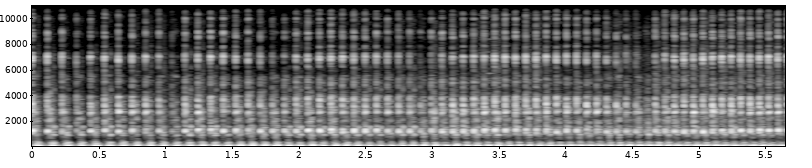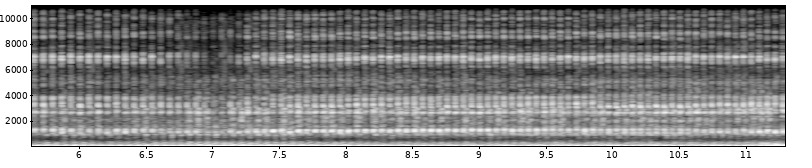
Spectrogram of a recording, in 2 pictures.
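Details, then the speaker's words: NOS late-1940s/early-1950s Wilkemp Jr Model E solenoid engine, all original paint, restarted after initial starting hesitation possibly from sitting for years: fast evenly spaced clicking, steady beat, runs fine. "it seems to run just fine maybe that was just the just needing to get started"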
